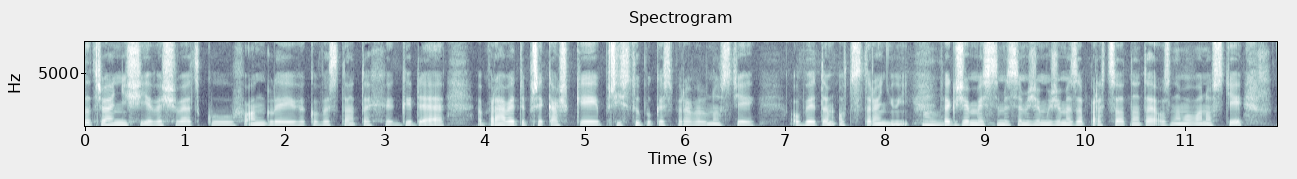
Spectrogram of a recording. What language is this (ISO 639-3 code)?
ces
